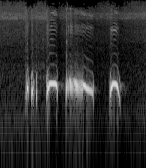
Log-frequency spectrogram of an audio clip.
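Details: Ground lure Spotted dove singing to draw wild doves into a fight: quick stuttered clicks open into two coos, a long drawn-out falling note, and a final short arched coo, in a quiet setting.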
